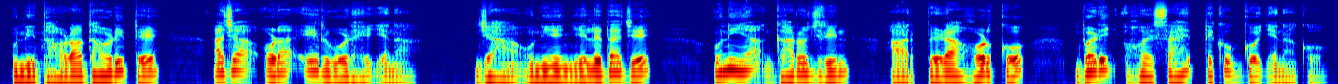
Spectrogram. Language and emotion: Santali, neutral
